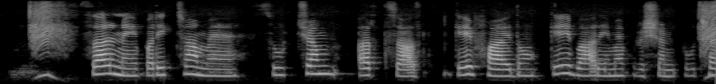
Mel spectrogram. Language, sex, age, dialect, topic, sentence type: Hindi, male, 25-30, Hindustani Malvi Khadi Boli, banking, statement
